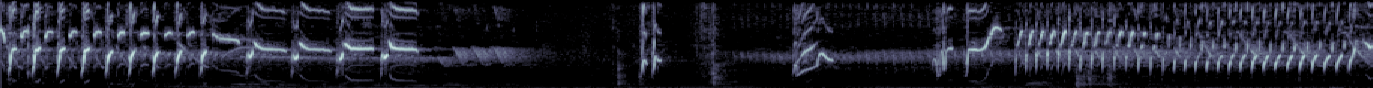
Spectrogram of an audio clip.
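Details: Canary singing a varied song of high whistled notes: fast repeated chirps, sweeping upslurs, a brief high buzzy trill, then a rapid rolling trill, with a steady low hum underneath.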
